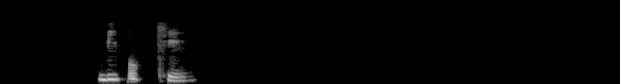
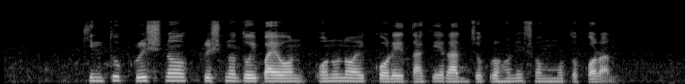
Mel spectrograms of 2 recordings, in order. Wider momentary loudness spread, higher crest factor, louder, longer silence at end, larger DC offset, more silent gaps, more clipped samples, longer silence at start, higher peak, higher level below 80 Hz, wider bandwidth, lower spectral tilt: first, 16 LU vs 11 LU; about the same, 20 dB vs 20 dB; about the same, -23 LUFS vs -22 LUFS; first, 4.25 s vs 0.7 s; neither; first, 1.45-1.56 s vs none; neither; first, 1 s vs 0.85 s; second, -10 dBFS vs -2 dBFS; second, -70 dBFS vs -58 dBFS; second, 7.4 kHz vs 8.2 kHz; about the same, -6.5 dB/octave vs -6.5 dB/octave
